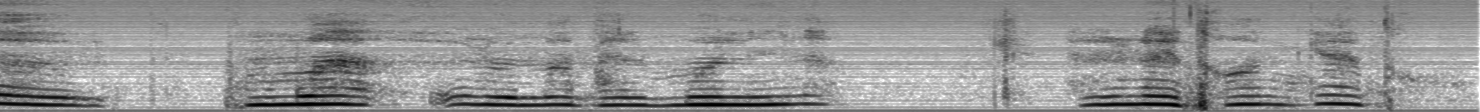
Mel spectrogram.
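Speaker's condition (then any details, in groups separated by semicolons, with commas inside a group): Friedreich's ataxia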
